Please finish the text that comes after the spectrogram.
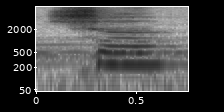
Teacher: This is pronounced as sh sound. It is made through mouth and it is unvoiced because we don't use our vocal cords to make the sound.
